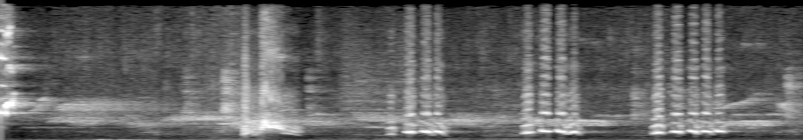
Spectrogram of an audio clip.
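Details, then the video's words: White-rumped shama giving short clusters of low, mellow notes, three to four quick notes per burst, bursts spaced about half a second apart, over faint background hiss. "Chòe lửa tạch liên tục"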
